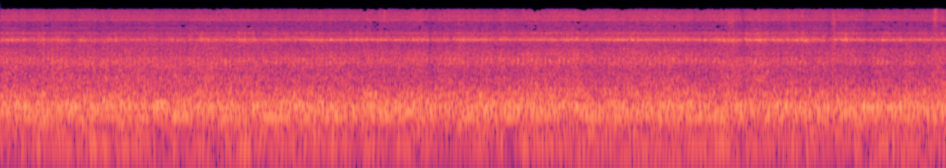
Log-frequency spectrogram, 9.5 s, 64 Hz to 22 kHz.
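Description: Antonov An-24's two Ivchenko AI-24 turboprop engines running steadily at low power on the ground, heard from on board. A loud, even propeller drone made of several steady tones, with a thin high turbine whine above it.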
